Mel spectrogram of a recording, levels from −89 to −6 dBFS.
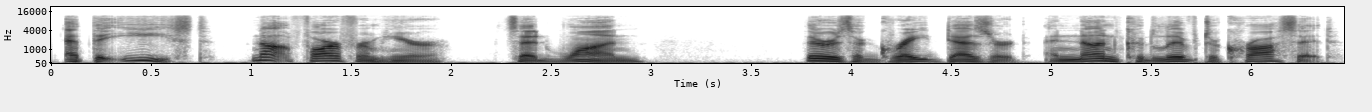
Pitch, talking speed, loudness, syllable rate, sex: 120 Hz, 195 wpm, -20 LUFS, 4.9 syllables/s, male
